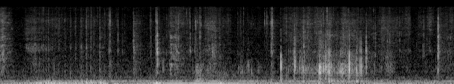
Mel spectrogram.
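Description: A solid bar of dry red soap, held in the hand, is shaved and cut with a metal utility blade, breaking off flakes. Short, dry scraping and crackling cuts sound over a steady low rumble, with a few sharper crisp snaps as pieces come away.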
